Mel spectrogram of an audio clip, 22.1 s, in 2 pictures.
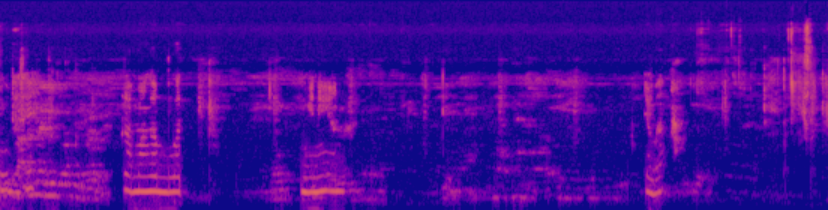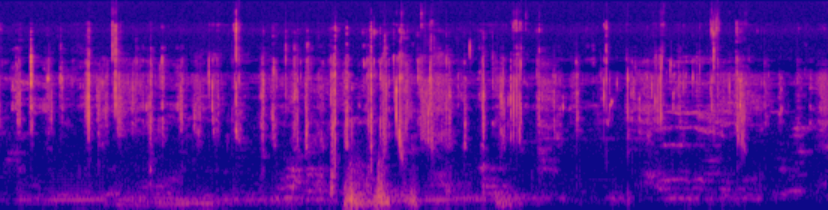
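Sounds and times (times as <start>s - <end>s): person chewing wetly: 9.2s - 22.0s.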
